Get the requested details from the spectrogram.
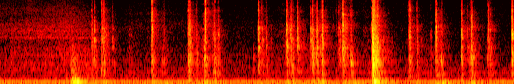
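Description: Fingertips type and tap continuously on the hollow keys of a full-size grey and black plastic computer keyboard resting on a desk. Short, bright plastic clicks come in an uneven rhythm, with a couple of louder, sharper strikes standing out. A steady low hum sits beneath the typing.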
